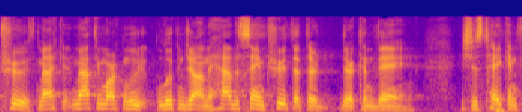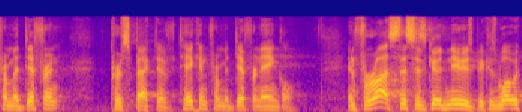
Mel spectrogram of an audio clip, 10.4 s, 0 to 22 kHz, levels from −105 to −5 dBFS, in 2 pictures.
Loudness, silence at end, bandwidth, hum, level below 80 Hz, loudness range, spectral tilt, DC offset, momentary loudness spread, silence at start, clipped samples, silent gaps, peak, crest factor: -20 LUFS; 0 s; 12 kHz; none; -48 dBFS; 4 LU; -3 dB/octave; under 0.1%; 10 LU; 0 s; under 0.1%; none; 0 dBFS; 20 dB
